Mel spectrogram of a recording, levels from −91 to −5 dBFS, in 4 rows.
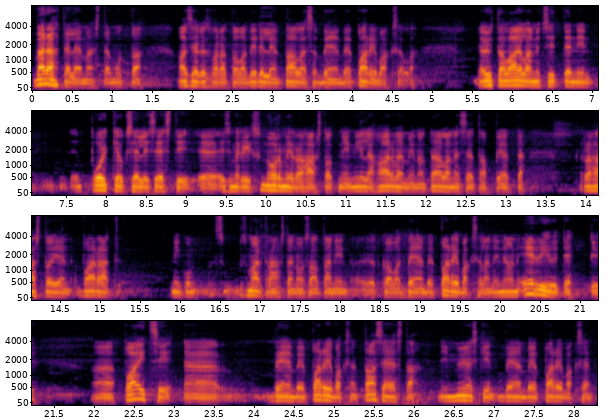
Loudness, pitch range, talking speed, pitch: -28 LUFS, 90-110 Hz, 100 wpm, 100 Hz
